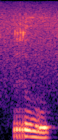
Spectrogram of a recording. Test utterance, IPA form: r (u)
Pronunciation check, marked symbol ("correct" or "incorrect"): correct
